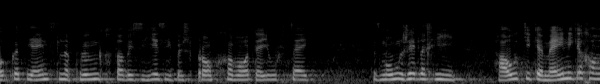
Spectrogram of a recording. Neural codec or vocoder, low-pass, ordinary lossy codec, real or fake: codec, 16 kHz, 4 kbps, FunCodec, trained on Chinese and English, 50 frames a second; 7.2 kHz; AAC, 64 kbps; fake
